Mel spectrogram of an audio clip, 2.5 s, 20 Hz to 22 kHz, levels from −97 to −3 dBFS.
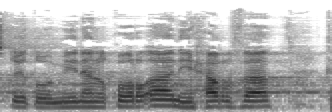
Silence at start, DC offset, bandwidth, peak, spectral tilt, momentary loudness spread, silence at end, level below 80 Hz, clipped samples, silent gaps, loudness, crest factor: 0 s; under 0.1%; 16 kHz; -4 dBFS; -5 dB/octave; 6 LU; 0 s; -72 dBFS; under 0.1%; none; -21 LUFS; 18 dB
